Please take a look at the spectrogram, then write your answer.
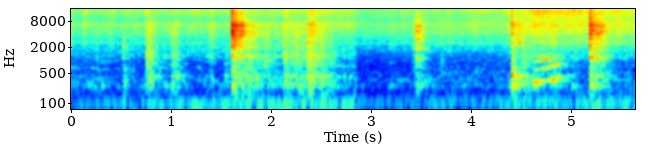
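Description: Spices and ingredients for brinjal masala curry frying in a pan, with bursts of sizzling and scraping stirring strokes that come and go over a few seconds, close and moderately loud, with no talking.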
